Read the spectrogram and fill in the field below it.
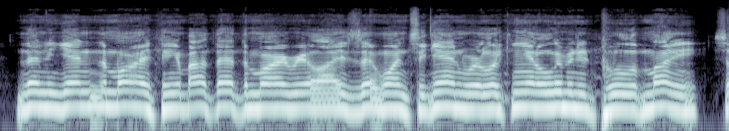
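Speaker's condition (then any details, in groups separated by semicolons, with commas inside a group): Parkinson's disease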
